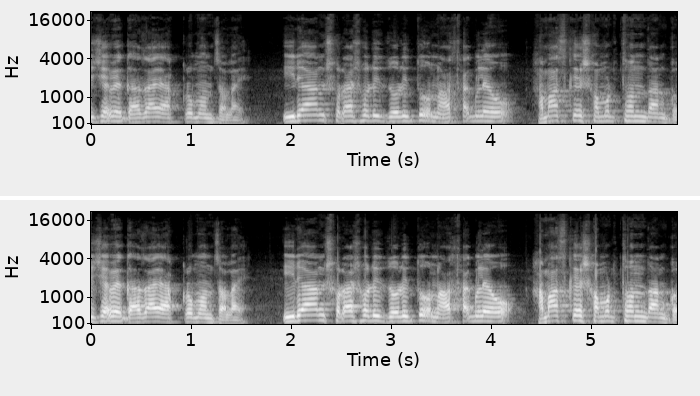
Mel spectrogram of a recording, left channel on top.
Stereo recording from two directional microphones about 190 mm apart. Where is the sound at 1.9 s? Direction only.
5° left (ahead or behind).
